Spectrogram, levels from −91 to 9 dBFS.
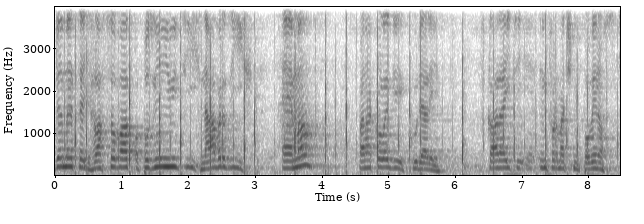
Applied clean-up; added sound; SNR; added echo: none; Tap; 7 dB; reverberation time 0.7 s.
